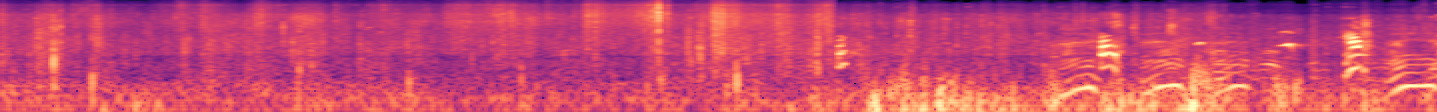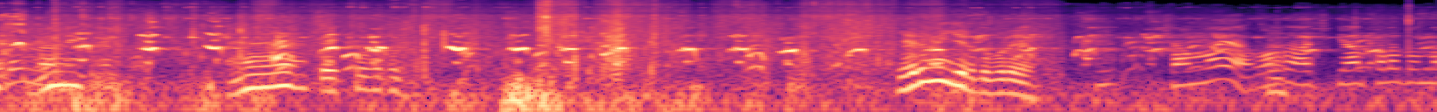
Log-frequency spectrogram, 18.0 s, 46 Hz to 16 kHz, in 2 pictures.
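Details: A man talks over the first half. Then hare-hunting hounds close in with loud, wavering yelps and bays, repeated about three times a second in bursts, on a season-opening hunt in 2023-24.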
